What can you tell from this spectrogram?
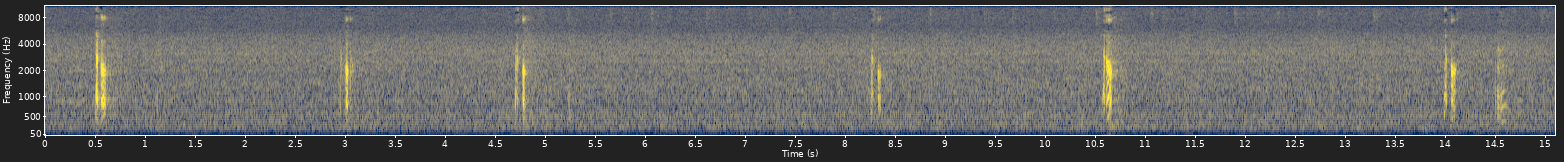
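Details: Newborn girl born 4 weeks early, recorded just after birth: six brief, sharp hiccups over about fifteen seconds, spaced somewhat irregularly, in a quiet room; newborn hiccups.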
